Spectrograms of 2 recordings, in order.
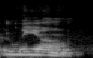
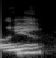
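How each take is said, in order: First: The name is said the French way, like lee-on. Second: The name sounds like the English word lions. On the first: "or the French?" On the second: "Is it the English pronunciation"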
